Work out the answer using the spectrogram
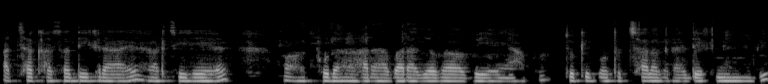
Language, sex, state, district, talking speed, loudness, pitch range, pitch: Hindi, female, Bihar, Purnia, 210 wpm, -29 LUFS, 155-170 Hz, 160 Hz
